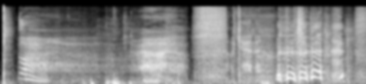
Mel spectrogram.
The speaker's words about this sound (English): There's little slaps, then there's slaps, and then there's big slaps. You just said slap. We're going in the middle ground. Okay, I'll give you a slap. Ready? Ready? Yep.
